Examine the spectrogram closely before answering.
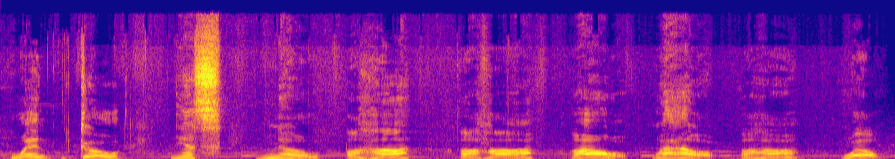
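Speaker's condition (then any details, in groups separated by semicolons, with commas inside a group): Voice dystonia; segmental dystonia, voice box, pharynx, likely tongue and lips; about 2.5 years since voice loss, starting tongue botulinum toxin; voice lost, tongue spasms during speech, bites marker, synthetic voice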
